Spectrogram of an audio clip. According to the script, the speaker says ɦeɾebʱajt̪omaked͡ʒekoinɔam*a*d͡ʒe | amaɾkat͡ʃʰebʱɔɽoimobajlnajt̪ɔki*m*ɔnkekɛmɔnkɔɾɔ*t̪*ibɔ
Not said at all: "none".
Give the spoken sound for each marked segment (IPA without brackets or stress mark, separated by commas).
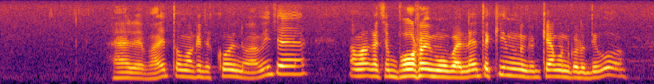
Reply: i, m, d̪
